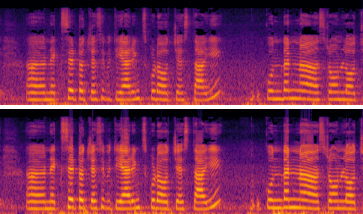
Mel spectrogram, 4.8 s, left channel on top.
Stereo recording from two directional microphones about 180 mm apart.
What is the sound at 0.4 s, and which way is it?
A woman's voice, 20° right (ahead or behind).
